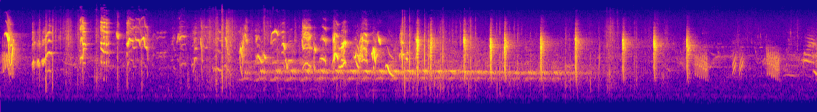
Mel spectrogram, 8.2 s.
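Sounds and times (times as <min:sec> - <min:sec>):
Eurasian blackcap warbling: 0:00.3 - 0:07.0.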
